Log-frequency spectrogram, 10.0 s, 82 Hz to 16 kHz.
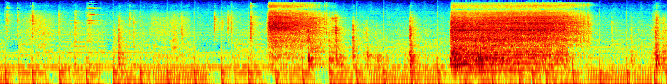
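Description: Ratchet spinning off the 10 mm bolts that hold the side panel, in two bursts of fast ratcheting: a short one about four seconds in and a longer one of about two seconds starting near seven seconds.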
